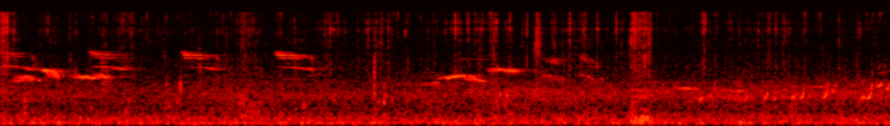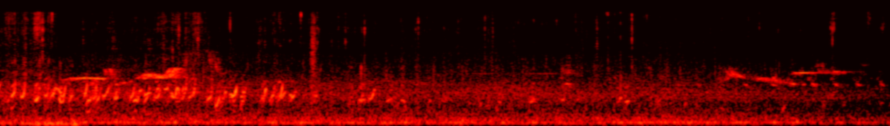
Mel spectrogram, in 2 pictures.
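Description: A marmot gives short, sharp whistled chirps, singly or in quick pairs, against a soft rushing background.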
